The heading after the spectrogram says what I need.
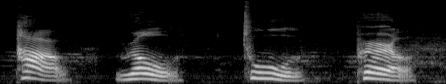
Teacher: the letter L tends to be lost after the back vowels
